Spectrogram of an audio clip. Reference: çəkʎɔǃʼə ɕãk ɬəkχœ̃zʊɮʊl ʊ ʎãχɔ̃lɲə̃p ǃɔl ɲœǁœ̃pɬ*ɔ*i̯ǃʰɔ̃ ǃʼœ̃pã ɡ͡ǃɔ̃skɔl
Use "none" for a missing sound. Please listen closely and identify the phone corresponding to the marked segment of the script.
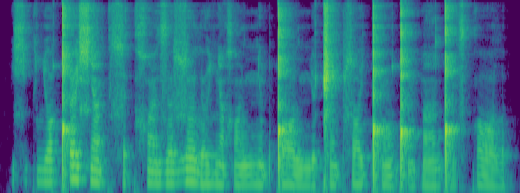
ɔ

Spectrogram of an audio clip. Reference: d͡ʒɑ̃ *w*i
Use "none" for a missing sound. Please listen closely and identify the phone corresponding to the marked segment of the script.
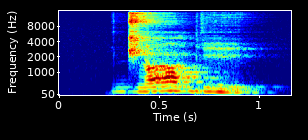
b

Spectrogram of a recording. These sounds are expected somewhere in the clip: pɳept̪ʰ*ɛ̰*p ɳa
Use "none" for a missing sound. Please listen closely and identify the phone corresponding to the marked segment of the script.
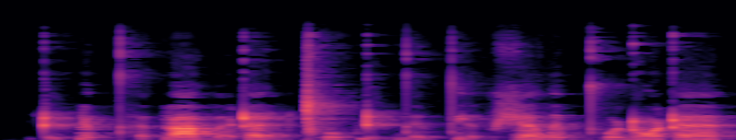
ɛ̰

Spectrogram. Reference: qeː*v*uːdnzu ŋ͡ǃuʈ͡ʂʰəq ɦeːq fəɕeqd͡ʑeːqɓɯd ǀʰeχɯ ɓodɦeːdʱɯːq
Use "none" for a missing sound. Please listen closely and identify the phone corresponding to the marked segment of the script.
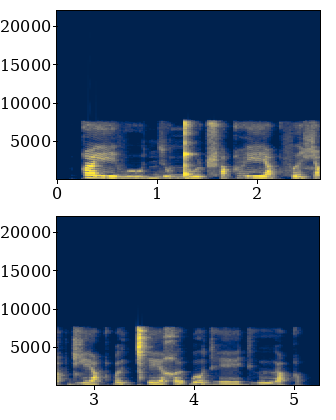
v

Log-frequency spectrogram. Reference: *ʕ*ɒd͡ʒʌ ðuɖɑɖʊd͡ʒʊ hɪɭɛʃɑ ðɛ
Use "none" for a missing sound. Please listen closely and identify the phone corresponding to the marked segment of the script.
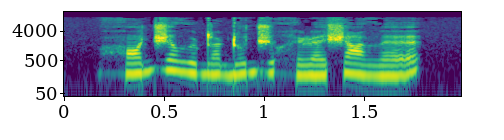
h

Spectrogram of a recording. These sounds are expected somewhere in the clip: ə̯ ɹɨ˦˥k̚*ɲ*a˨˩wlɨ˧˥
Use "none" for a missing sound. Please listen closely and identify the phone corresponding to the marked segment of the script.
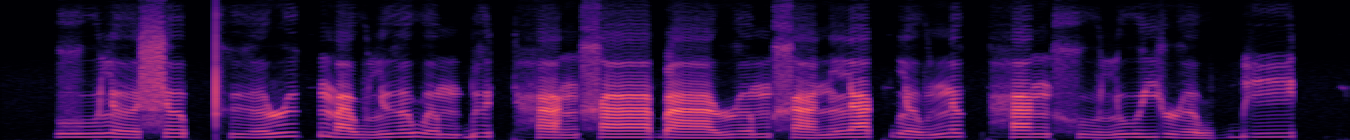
m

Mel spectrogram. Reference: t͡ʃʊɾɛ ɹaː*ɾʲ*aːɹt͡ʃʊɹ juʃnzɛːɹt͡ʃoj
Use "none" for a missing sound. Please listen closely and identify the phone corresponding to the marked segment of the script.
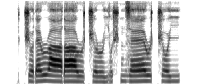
ɾ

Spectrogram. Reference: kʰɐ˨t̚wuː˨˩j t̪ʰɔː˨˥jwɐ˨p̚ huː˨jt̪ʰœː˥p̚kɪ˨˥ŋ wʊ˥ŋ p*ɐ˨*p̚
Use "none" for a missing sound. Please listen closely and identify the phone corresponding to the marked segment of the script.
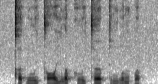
ɐ˨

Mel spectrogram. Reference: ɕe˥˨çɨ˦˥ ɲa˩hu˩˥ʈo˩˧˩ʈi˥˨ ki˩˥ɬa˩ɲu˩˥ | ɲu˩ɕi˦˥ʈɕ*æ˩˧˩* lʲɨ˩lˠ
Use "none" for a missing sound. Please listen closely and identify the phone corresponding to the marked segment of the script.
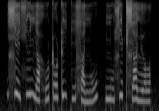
a˩˧˩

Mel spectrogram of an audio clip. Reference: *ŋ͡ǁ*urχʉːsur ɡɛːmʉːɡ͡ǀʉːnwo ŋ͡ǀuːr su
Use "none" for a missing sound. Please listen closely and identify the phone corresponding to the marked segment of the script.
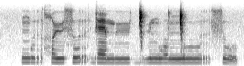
ŋ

